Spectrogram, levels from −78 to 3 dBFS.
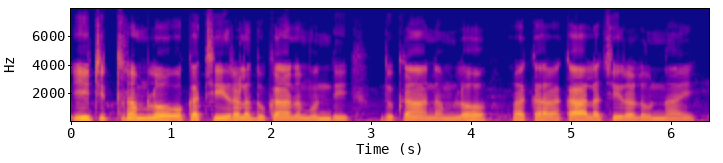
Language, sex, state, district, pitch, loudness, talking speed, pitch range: Telugu, male, Telangana, Hyderabad, 130 Hz, -17 LUFS, 95 wpm, 120-140 Hz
